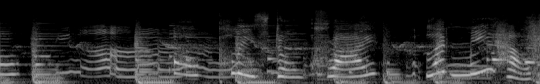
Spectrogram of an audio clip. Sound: cries

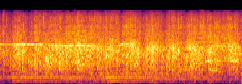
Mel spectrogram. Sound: clapping and whistling

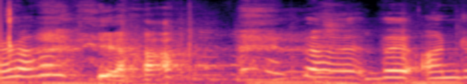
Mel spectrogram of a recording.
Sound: laughing

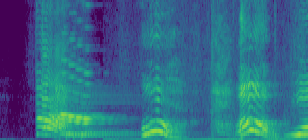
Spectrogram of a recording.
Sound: playful magical sound

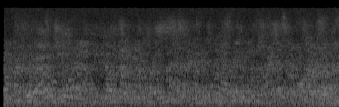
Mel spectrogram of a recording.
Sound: indistinct background chatter

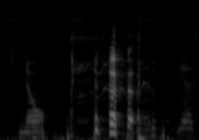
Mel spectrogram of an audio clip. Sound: chuckles

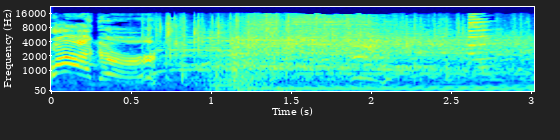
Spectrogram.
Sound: cheering

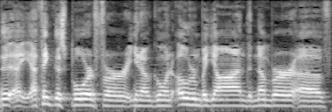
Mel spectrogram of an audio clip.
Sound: none

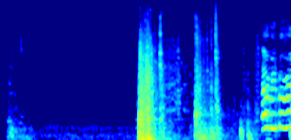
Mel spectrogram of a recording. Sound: door bangs

